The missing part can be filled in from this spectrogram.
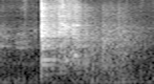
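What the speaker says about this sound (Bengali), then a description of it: "এখন একটা ঢাকা আছে, এই ঢাকাটা দিয়ে দিব।" A lid set down on a pan of chitoi pitha rice batter, a single sharp metallic clack followed by a fading ring and soft hiss.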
